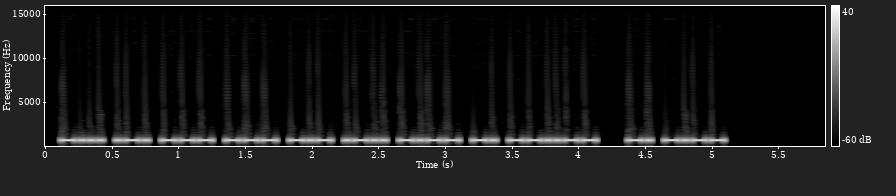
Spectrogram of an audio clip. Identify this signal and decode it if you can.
Morse code, heard as a keyed tone, about 36 wpm, 700 Hz. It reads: BROOKLYN, NY
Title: Practice QSO - Exchange 1 - Beginning - 35wpm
